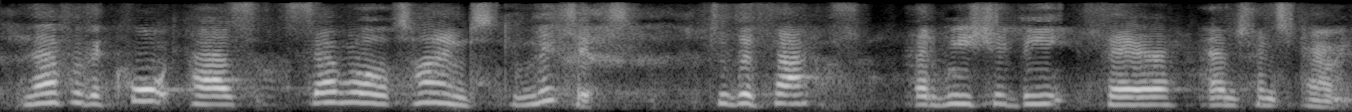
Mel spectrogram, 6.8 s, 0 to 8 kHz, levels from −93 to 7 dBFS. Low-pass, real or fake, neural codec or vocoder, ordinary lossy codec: 7.2 kHz; fake; codec, 16 kHz, 2 kbps, FreqCodec, smaller model; AAC, 32 kbps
